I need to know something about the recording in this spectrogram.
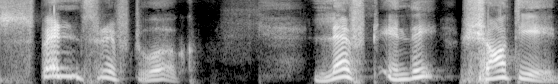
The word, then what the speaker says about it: chantier: work, left in the chantier, this word has to be pronounced in the French way, you are right, chantier, of the bottomless world, and stolen by the robbers of the deep.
